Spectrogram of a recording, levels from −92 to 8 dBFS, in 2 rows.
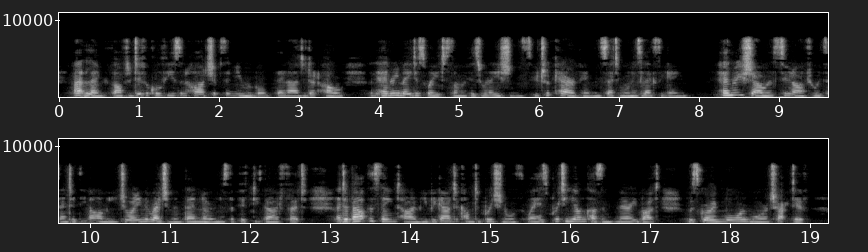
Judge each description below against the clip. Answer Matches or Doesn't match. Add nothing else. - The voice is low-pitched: Doesn't match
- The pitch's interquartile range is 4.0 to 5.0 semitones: Doesn't match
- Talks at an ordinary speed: Doesn't match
